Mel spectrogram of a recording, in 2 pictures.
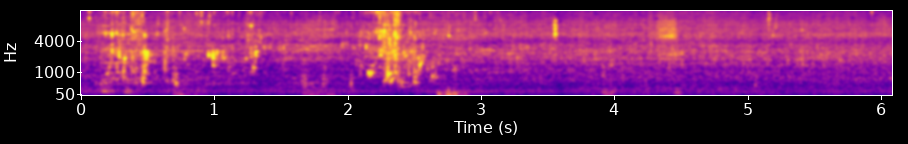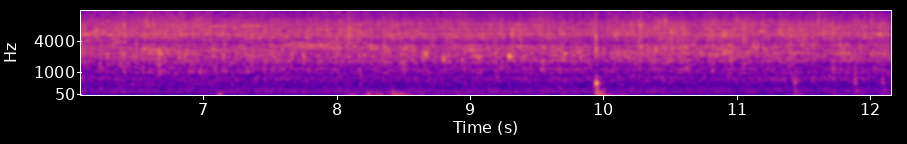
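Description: Water splashing and sloshing in a shallow fish bowl as a large koi is handled and moves about, most busily in the first few seconds. After that, a steady trickle of water with a constant low hum, and a single knock about ten seconds in.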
